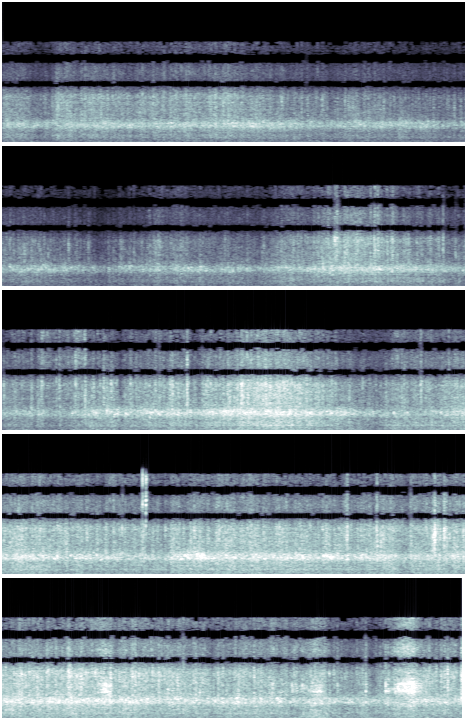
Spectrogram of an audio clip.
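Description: Heavy rain pelting a vehicle's windshield and roof, heard from inside: a steady downpour that grows louder about halfway through.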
